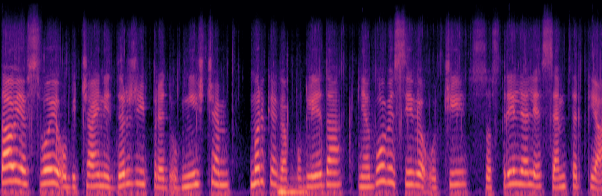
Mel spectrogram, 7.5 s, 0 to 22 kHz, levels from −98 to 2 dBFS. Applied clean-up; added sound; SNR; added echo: neural mask model RNNoise.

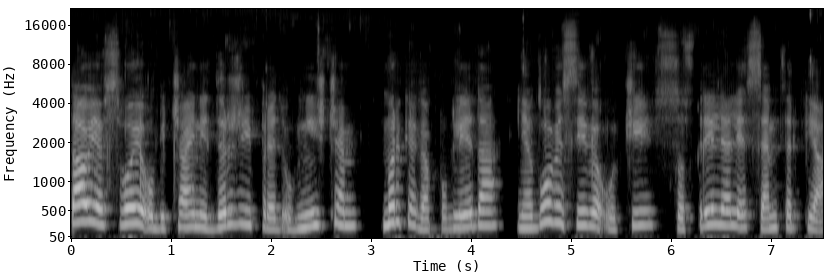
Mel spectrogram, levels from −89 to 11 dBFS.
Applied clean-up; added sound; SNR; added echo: neural mask model Resemble Enhance denoiser.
